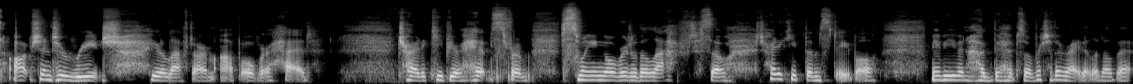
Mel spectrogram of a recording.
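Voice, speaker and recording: Noticeable background noise sits behind a woman's calm voice. Her intonation is monotone and flat, and her loudness stays very even. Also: medium pitch for a woman, moderate pace. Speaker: yoga instructor. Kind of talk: guided workout class. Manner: instructive, calm cueing.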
